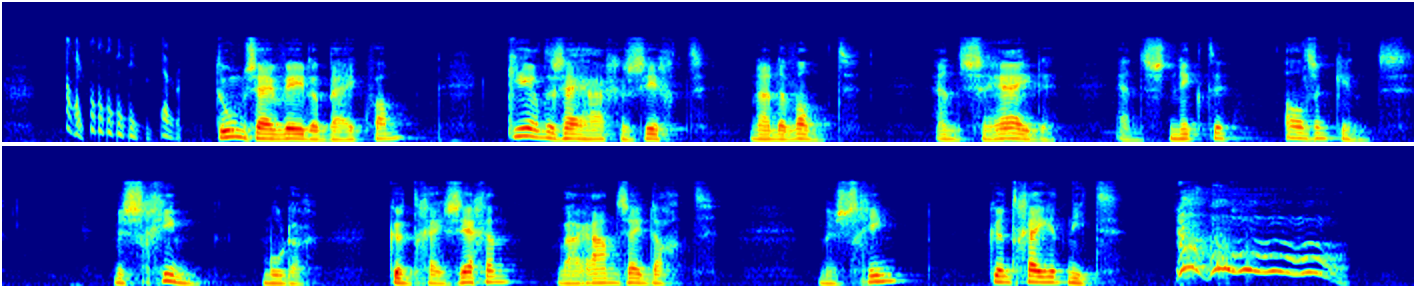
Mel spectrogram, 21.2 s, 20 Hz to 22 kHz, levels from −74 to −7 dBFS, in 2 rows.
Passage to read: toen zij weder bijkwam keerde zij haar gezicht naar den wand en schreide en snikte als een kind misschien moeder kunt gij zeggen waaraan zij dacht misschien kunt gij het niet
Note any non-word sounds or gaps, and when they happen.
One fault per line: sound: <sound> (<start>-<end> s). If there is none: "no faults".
sound: chirp (0.5-1.4 s)
sound: bark (19.4-20.7 s)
